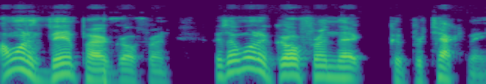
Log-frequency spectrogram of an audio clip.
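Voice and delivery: completely sincere, dead serious, earnest tone. Retelling what was said to coworkers about a girlfriend: imitating own dead serious statement. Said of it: "I said this with all seriousness".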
